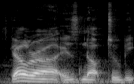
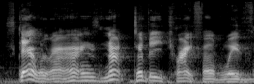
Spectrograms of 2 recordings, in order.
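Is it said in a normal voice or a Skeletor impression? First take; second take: normal voice; Skeletor impression. First: It is read in his normal voice. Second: It is said in a Skeletor impression voice.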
